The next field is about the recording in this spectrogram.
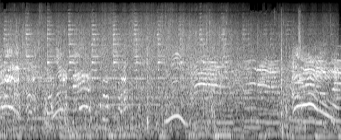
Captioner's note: bell ringing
